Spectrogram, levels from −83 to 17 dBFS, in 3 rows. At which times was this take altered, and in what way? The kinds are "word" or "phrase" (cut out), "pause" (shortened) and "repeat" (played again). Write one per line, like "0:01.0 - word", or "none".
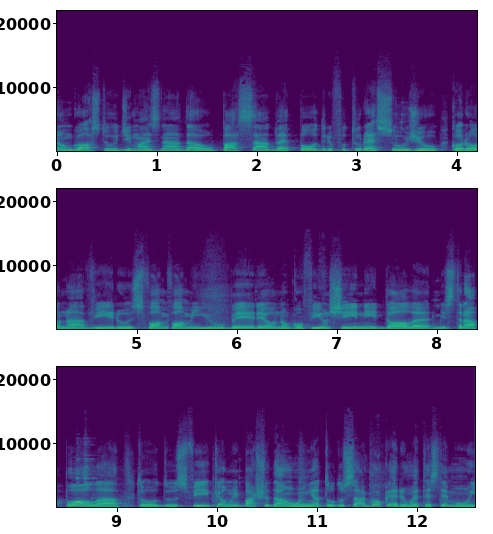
0:03.9 - pause
0:05.3 - repeat
0:06.9 - phrase
0:09.2 - pause
0:11.5 - phrase

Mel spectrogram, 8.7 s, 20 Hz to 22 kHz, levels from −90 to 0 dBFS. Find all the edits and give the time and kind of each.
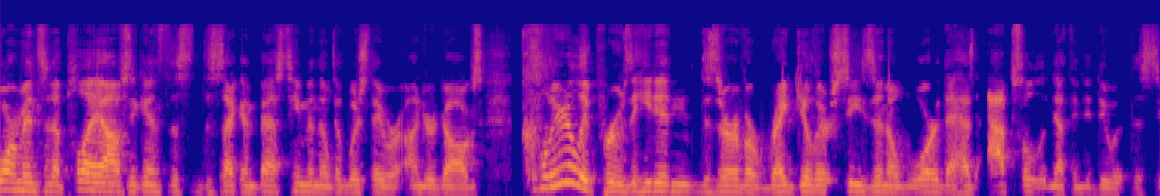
0:01.0 - word
0:02.5 - word

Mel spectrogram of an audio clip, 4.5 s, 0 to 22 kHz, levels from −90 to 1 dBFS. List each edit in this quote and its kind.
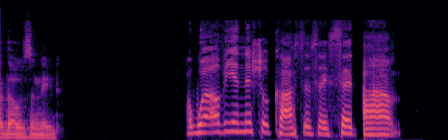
0:03.6 - word

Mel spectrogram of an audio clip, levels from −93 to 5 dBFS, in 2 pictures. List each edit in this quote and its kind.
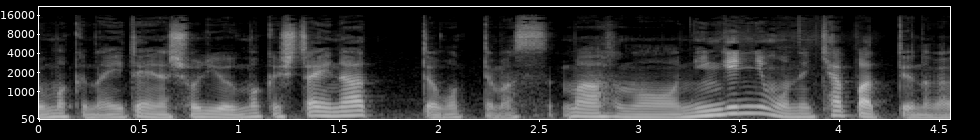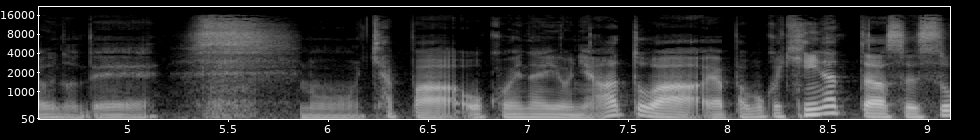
0:05.9 - word

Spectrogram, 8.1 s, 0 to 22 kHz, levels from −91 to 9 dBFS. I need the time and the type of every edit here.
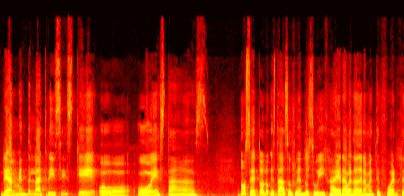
none

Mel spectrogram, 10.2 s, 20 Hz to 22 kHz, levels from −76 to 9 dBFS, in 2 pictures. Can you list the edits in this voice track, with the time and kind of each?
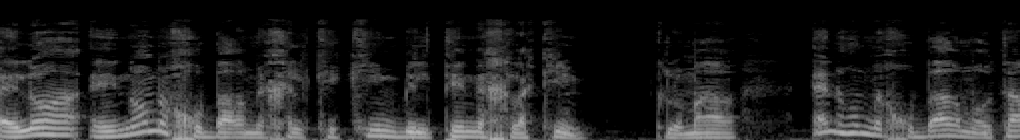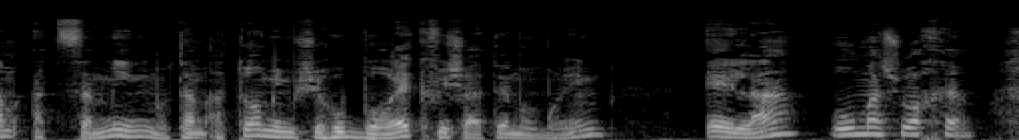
none

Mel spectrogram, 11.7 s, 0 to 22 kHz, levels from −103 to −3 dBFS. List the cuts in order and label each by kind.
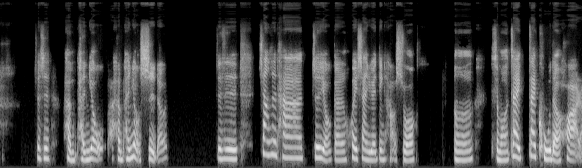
none

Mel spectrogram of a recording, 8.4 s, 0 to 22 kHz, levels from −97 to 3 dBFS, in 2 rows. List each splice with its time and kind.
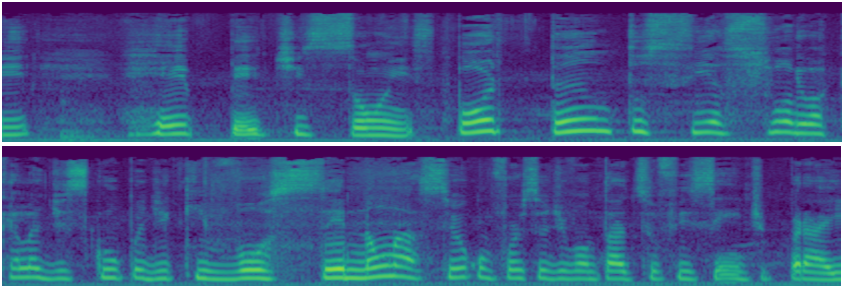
0:02.2 - pause
0:04.0 - phrase

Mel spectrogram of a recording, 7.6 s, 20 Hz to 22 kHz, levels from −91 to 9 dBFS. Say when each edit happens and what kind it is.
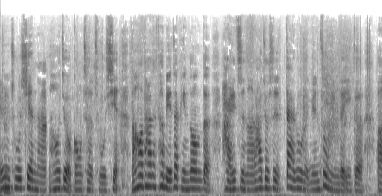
0:00.9 - word

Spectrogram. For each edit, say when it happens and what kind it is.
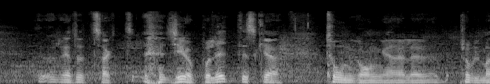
none

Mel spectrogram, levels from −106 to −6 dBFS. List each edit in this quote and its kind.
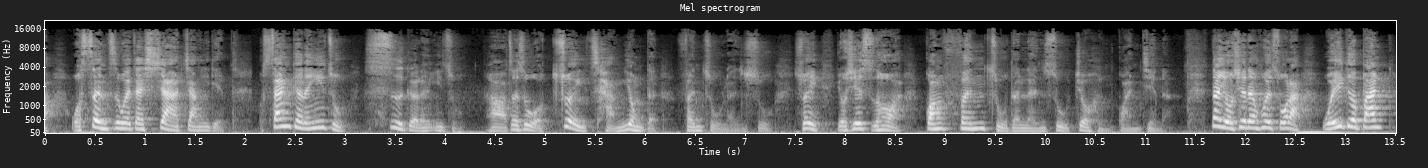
0:02.1 - pause

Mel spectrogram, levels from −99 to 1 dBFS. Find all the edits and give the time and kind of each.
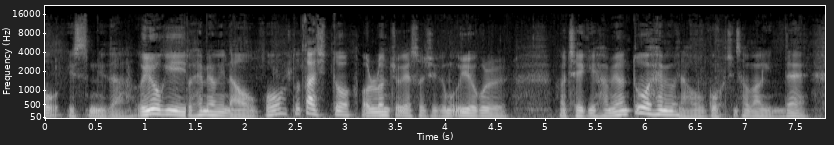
0:01.4 - word
0:03.1 - pause
0:06.3 - word
0:06.9 - word

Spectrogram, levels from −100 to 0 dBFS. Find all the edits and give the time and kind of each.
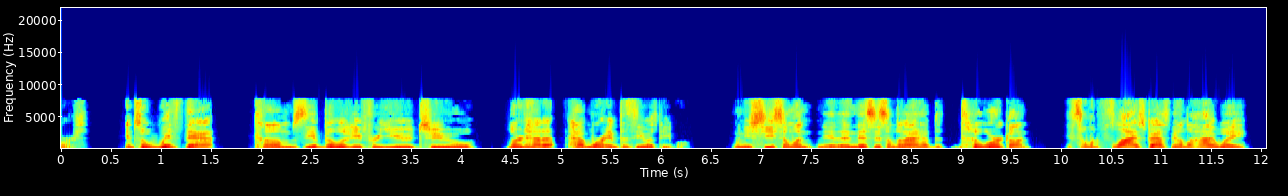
none

